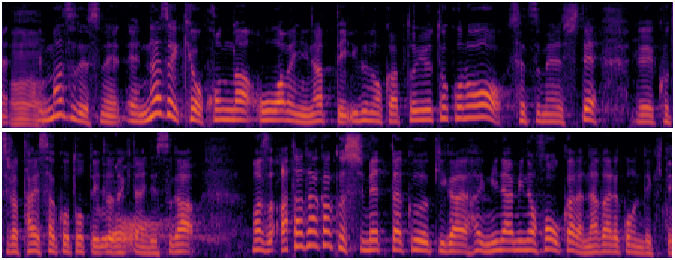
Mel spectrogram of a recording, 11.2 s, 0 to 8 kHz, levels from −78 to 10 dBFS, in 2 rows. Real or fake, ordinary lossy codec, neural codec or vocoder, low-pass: fake; none; codec, 16 kHz, 16 kbps, FunCodec, trained on LibriTTS, 50 frames a second; none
